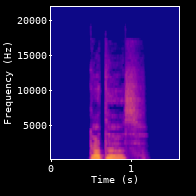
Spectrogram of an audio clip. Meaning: genitive singular of Gatter
- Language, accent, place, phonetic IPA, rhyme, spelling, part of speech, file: German, Germany, Berlin, [ˈɡatɐs], -atɐs, Gatters, noun, De-Gatters.ogg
